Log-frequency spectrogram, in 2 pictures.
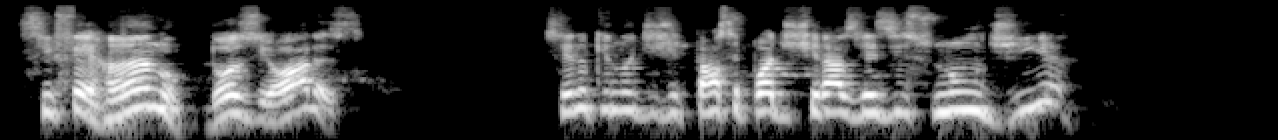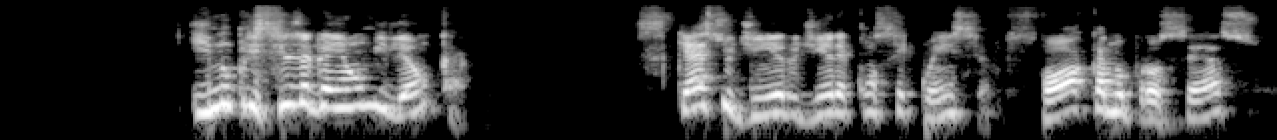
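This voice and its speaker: A man's voice: high-pitched, lively intonation, moderate pace. A Brazilian man speaking casually and earnestly as a podcast guest, repeating phrases for emphasis. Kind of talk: casual interview talk.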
